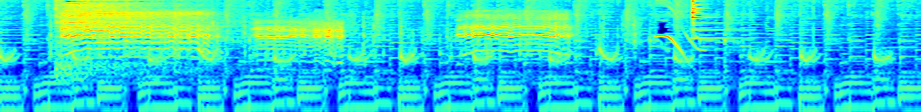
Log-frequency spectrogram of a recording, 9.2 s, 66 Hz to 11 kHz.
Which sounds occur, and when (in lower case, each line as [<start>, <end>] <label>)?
[0.00, 0.20] sound effect
[0.00, 9.21] music
[0.49, 2.15] bleat
[1.36, 1.59] sound effect
[1.94, 2.17] sound effect
[2.45, 3.43] bleat
[2.64, 2.92] sound effect
[3.41, 3.80] sound effect
[3.94, 4.28] sound effect
[4.45, 5.71] bleat
[4.62, 4.94] sound effect
[5.44, 5.81] sound effect
[5.98, 6.19] sound effect
[6.42, 6.83] sound effect
[6.87, 7.31] bell
[7.41, 7.64] sound effect
[7.96, 8.20] sound effect
[8.65, 8.97] sound effect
